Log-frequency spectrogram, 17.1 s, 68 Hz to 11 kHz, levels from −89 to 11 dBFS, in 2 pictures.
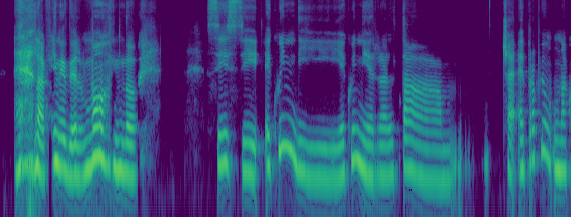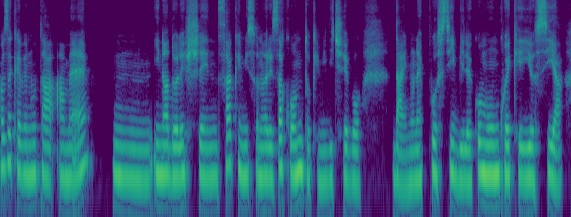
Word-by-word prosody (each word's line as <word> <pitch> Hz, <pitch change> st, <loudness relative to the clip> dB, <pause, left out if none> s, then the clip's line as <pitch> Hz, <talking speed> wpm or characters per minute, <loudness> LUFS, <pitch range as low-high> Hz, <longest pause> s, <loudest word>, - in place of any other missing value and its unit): è 230 Hz, +3 st, +7 dB
la 200 Hz, -5 st, +7 dB
fine 215 Hz, +1 st, +4 dB
del 180 Hz, -1 st, +3 dB
mondo. 215 Hz, -5 st, +5 dB, 1.0 s
Sì, 240 Hz, -, -1 dB
sì. 195 Hz, -6 st, -1 dB
E 225 Hz, +5 st, -2 dB
quindi 180 Hz, -, -1 dB
e 185 Hz, -, -2 dB
quindi 255 Hz, -4 st, +1 dB
in 180 Hz, -, 0 dB
realtà, 180 Hz, -2 st, -4 dB
mhmm, 165 Hz, +4 st, -9 dB, 0.7 s
cioè, -, -, -1 dB
è 205 Hz, 0 st, -1 dB
proprio 260 Hz, +5 st, -3 dB
una 200 Hz, -1 st, +2 dB
cosa 220 Hz, +3 st, -4 dB
che 220 Hz, -4 st, -5 dB
è -, -, -6 dB
venuta 185 Hz, -1 st, -3 dB
a 175 Hz, -, -6 dB
me, 215 Hz, +8 st, -4 dB, 0.3 s
mhmm, 170 Hz, -3 st, -4 dB
in 185 Hz, -3 st, 0 dB
adolescenza 180 Hz, +3 st, -2 dB
che 215 Hz, -3 st, -6 dB
mi 180 Hz, 0 st, -2 dB
sono 180 Hz, -2 st, -3 dB
resa 175 Hz, +5 st, -1 dB
conto 190 Hz, -2 st, 0 dB
che 165 Hz, -, -11 dB
mi 160 Hz, 0 st, -7 dB
dicevo: 165 Hz, -1 st, -4 dB, 0.4 s
"Dai, 160 Hz, -4 st, -4 dB
non 155 Hz, +2 st, -5 dB
è 165 Hz, +1 st, -3 dB
possibile 175 Hz, -4 st, -2 dB
comunque 185 Hz, -1 st, +2 dB
che 180 Hz, -1 st, -6 dB
io 170 Hz, 0 st, 0 dB
sia 170 Hz, -1 st, -1 dB
185 Hz, 150 wpm, -23 LUFS, 175-215 Hz, 1.0 s, è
